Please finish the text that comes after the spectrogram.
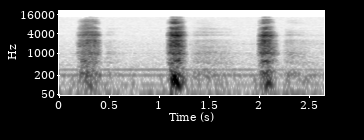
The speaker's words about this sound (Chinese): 忽然，他听到一个声音。他停了下来，这时声音又响起来了，那是一种吸气的声音。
